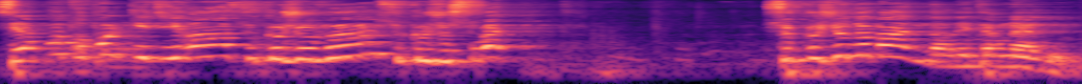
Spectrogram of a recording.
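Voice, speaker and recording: In a room with audible echo and noticeable background noise, a man with an extremely high voice speaks in an animated tone at a moderate pace, leaving long, frequent pauses. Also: lively intonation. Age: 50s. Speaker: preacher. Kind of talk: sermon.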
